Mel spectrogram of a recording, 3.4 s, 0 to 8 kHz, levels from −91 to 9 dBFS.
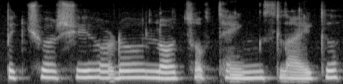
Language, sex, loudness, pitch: English, female, -14 LUFS, 230 Hz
